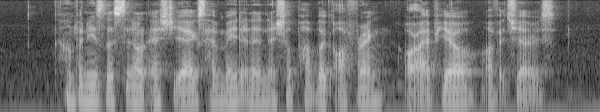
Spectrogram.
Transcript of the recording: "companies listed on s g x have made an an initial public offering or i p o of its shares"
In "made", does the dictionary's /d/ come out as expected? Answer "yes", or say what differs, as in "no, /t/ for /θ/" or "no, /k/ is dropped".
no, /d/ is dropped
